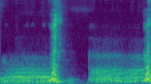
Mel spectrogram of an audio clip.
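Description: A dog growls as a warning: two sustained low, rumbling growls separated by a short pause, each ending in a sharper, breathy burst, loud and with no voices.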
